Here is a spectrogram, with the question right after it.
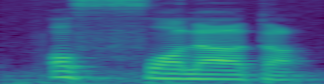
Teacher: صاد موٹا پڑھا جائے گا، لام پر کھڑی زبر ہے، کھینچ کر پڑھیں گے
